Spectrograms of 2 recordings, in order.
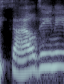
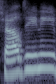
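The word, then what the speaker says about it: Cialdini: But it might be Salini, but I I'm pretty sure it's Shaldini, but I'm not exactly sure.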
